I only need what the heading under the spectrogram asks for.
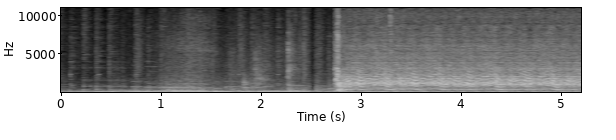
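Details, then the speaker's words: Golf II carburetted petrol engine after a full carburettor rebuild, with a little petrol added for the first start attempt: starter churns about four turns a second for under three seconds, then it catches and roars up cleanly; normal cranking and start. "donc là on allume je mets un petit peu d'essence et on l'allume let's go"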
